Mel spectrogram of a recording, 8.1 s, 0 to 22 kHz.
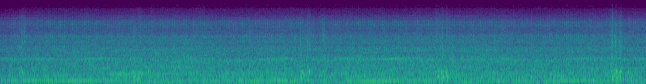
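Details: Hybrid with about 175 thousand miles: steady, even low rumble at idle in gear with no knocks, misses or surging; engine settled and running normally, mounts feel fine.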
